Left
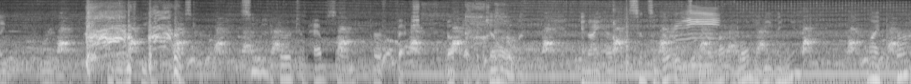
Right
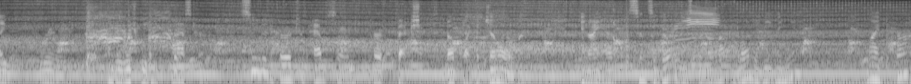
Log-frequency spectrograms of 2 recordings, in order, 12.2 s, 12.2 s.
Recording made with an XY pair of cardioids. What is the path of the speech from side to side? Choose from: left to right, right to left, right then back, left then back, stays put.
right to left.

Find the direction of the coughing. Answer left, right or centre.
left.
